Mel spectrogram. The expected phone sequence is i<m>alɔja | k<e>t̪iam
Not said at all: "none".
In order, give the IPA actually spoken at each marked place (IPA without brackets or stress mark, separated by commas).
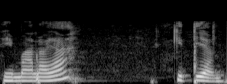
m, i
